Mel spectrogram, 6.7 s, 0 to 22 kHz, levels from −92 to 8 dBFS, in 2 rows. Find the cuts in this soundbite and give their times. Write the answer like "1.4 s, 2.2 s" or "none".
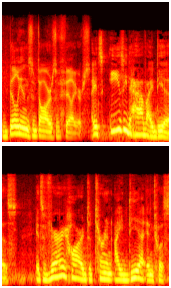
1.6 s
